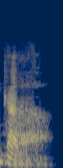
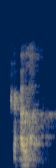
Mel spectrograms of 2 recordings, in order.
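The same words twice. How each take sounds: First: Said in the usual way. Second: Casa with the Spanish interdental z, said like caza; Spain-style casa. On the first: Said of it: "Y aquí". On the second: Shown as a demonstration. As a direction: say casa as in Spain, tongue between teeth. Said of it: "de manera un poco más vibrante".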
